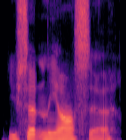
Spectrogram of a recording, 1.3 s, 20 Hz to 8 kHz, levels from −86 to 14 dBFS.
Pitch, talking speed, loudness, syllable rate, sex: 165 Hz, 190 wpm, -16 LUFS, 6.4 syllables/s, female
